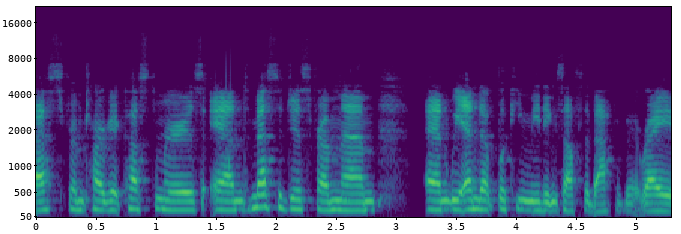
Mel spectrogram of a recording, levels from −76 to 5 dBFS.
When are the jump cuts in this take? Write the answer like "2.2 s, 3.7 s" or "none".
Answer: none

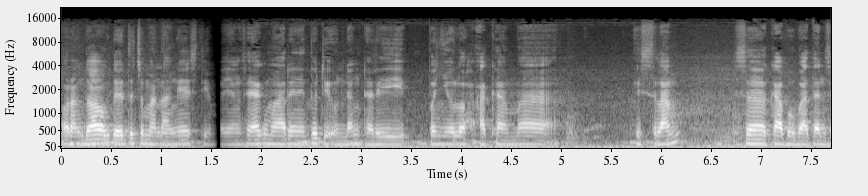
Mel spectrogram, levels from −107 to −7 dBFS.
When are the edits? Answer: 1.7 s

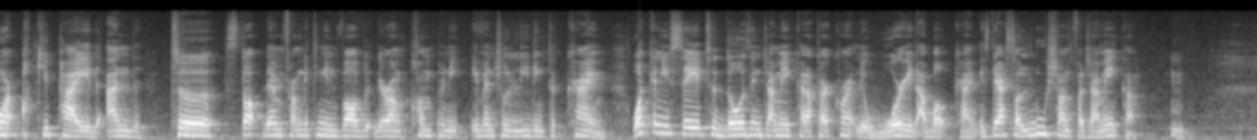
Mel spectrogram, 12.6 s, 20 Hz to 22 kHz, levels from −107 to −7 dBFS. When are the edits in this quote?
11.5 s

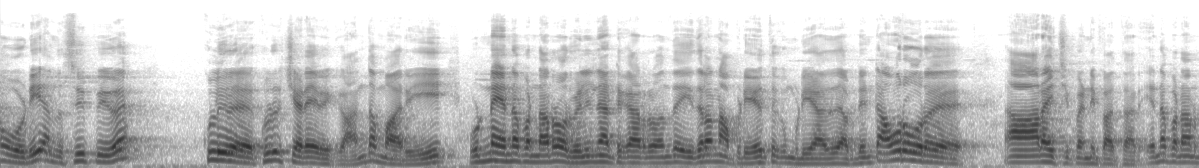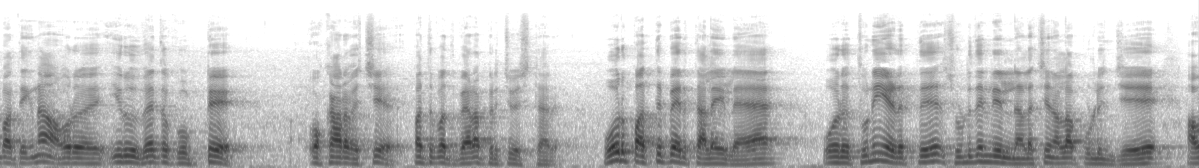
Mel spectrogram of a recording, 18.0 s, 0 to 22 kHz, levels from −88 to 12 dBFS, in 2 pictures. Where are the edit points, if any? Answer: 3.4 s

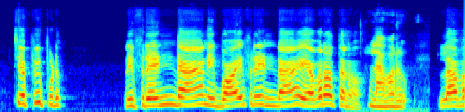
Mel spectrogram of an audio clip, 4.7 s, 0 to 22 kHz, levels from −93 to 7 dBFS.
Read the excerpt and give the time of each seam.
none

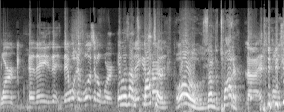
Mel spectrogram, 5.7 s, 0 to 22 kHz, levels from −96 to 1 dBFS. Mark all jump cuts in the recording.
3.4 s, 4.8 s

